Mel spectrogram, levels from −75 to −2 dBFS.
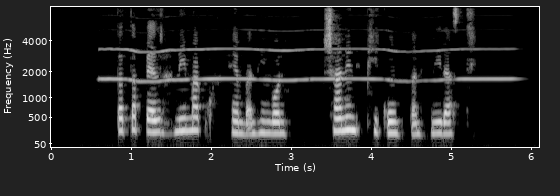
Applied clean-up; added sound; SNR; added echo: none; Wind instrument, woodwind instrument; 10 dB; none.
